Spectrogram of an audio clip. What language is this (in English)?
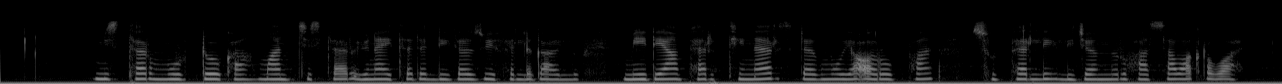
Amharic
